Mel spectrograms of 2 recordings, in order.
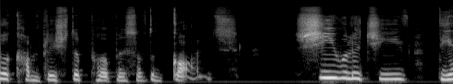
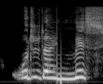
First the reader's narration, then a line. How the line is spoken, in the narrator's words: says, panting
